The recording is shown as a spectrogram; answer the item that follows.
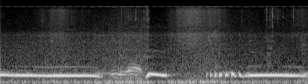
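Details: White Barbary dove performing pelung-style song: a held, slightly falling coo, a short upslurred note, then a quick trill sliding into another long even coo.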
